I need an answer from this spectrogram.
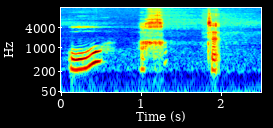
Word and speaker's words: أخت: Okay, how to pronounce it? O, ch, t, ocht, ocht, ocht.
